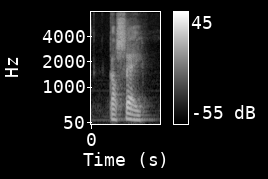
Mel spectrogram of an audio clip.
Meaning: cobblestone
- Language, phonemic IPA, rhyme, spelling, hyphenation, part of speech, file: Dutch, /kɑˈsɛi̯/, -ɛi̯, kassei, kas‧sei, noun, Nl-kassei.ogg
